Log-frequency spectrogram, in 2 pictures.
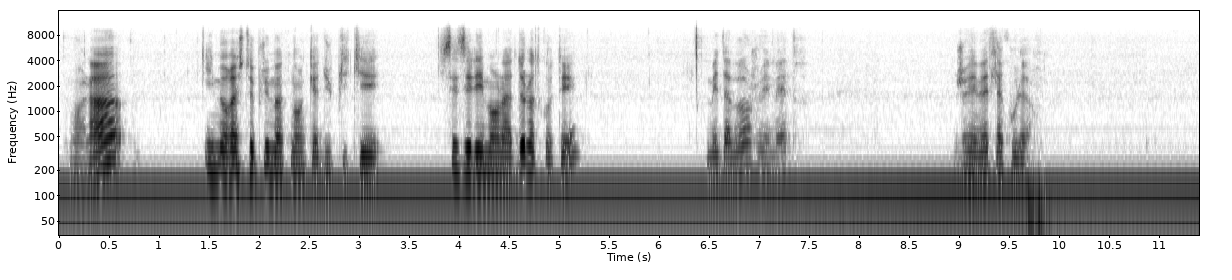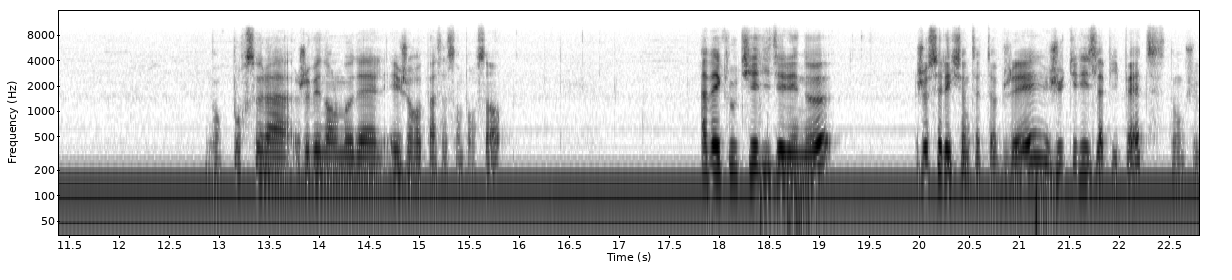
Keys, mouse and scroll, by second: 0.2 click, 1.2 middle click, 6.2 middle click, 13.8 click, 15.2 click, 16.8 middle click, 18.5 F2, 19.6 click.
